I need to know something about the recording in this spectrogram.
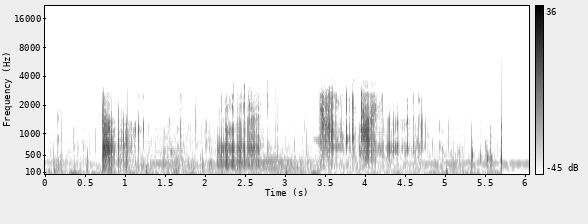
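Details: Bowel sounds from a relaxing pregnant woman, recorded before her contractions began: irregular gurgling and rumbling bursts with brief squeaky clicks over a quiet background, ordinary stomach growling.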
